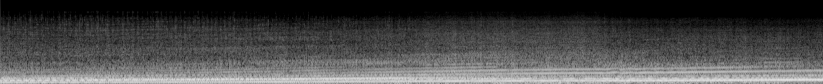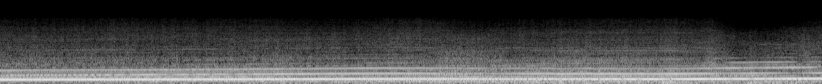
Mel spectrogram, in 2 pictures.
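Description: Suzuki GSX-R sportbike's inline-four engine pulling steadily without a gear change, its pitch climbing slowly and evenly as the bike gains speed.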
